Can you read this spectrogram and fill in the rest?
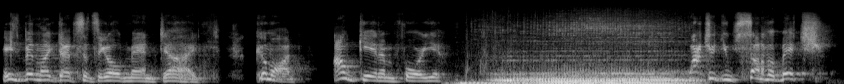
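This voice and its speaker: A gruff, irritable swamp dweller, acted by a man in a radio play. His voice is gravelly and sharp, sitting a bit high. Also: big pitch swings, slow, pauses often, full character voice. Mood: irritated. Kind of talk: audio drama acting.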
